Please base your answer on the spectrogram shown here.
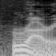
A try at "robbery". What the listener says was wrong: B. It's 2 B's in there.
